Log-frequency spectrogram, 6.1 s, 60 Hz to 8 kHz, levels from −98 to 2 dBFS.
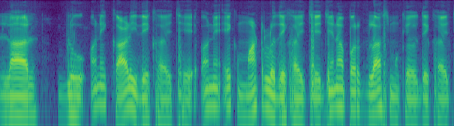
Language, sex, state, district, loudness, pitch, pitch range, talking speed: Gujarati, male, Gujarat, Valsad, -21 LUFS, 95 Hz, 90-115 Hz, 170 wpm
